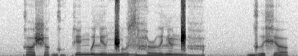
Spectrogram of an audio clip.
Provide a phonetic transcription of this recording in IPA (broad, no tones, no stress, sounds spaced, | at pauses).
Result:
k ʌ ʃ ʌ ɡ o̤ k e ŋ u lʲ ɯ ŋ͡ǁ u z a̤ ɹ ɯ lʲ õ ŋ͡ǁ a̤ | ɡ ɯ xʲ ʌ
